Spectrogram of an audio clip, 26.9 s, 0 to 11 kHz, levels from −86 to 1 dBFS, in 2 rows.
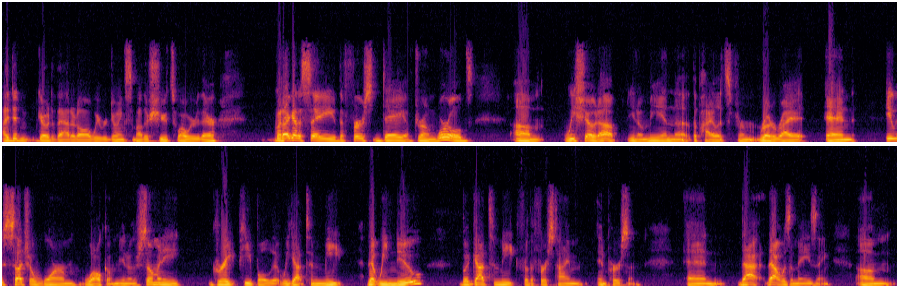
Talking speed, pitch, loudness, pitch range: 180 wpm, 130 Hz, -17 LUFS, 125-145 Hz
